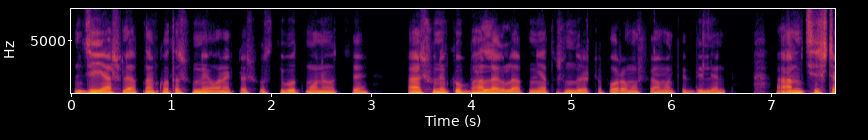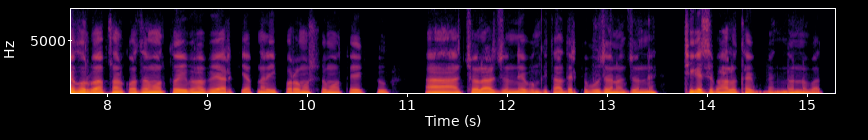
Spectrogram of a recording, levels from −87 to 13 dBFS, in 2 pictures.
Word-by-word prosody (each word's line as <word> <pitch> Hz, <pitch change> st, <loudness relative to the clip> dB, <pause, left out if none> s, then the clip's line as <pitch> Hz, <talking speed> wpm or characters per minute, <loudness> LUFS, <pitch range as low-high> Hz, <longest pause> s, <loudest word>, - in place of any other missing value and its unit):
জি, 140 Hz, -, +7 dB, 0.2 s
আসলে 125 Hz, +2 st, +1 dB
আপনার 130 Hz, +1 st, +2 dB
কথা 130 Hz, 0 st, +2 dB
শুনে 130 Hz, -2 st, +4 dB
অনেকটা 115 Hz, +2 st, -1 dB
স্বস্তিবোধ 120 Hz, 0 st, -2 dB
মনে 115 Hz, +1 st, +3 dB
হচ্ছে। 115 Hz, 0 st, -6 dB, 0.6 s
আ -, -, +5 dB
শুনে 155 Hz, 0 st, +5 dB
খুব 165 Hz, -4 st, +3 dB
ভাল 125 Hz, +2 st, +7 dB
লাগলো, 125 Hz, -2 st, +3 dB
আপনি 130 Hz, 0 st, -3 dB
এত 125 Hz, -, -19 dB
সুন্দর 125 Hz, -2 st, +1 dB
একটা 125 Hz, +1 st, -11 dB
পরামর্শ 110 Hz, +2 st, -1 dB, 0.2 s
আমাকে 110 Hz, 0 st, -4 dB
দিলেন। 110 Hz, +4 st, -1 dB, 0.7 s
আমি 150 Hz, +3 st, +7 dB
চেষ্টা 165 Hz, +3 st, +2 dB
করব 150 Hz, -5 st, +3 dB
আপনার 125 Hz, 0 st, 0 dB
কথা 125 Hz, 0 st, 0 dB
মত 120 Hz, 0 st, 0 dB
এভাবে 115 Hz, -1 st, +1 dB
আরকি 115 Hz, -1 st, -9 dB
আপনার 115 Hz, -1 st, -5 dB
এই 110 Hz, -, -4 dB
পরামর্শ 110 Hz, +1 st, -2 dB, 0.2 s
মতো 105 Hz, +1 st, -6 dB
একটু 110 Hz, -, -13 dB, 0.5 s
আ -, -, +3 dB, 0.4 s
চলার 110 Hz, -1 st, +2 dB
জন্য 105 Hz, +1 st, -2 dB
এবং 110 Hz, 0 st, -5 dB
কি 115 Hz, -, -7 dB
তাদেরকে 105 Hz, +1 st, -4 dB
বোঝানোর 105 Hz, -1 st, 0 dB
জন্য। 100 Hz, +2 st, -1 dB, 0.4 s
ঠিক 155 Hz, -, +2 dB
আছে 125 Hz, -, -3 dB
ভালো 110 Hz, 0 st, +2 dB
থাকবেন। 110 Hz, 0 st, -4 dB
ধন্যবাদ। 100 Hz, -1 st, -2 dB
115 Hz, 185 wpm, -22 LUFS, 110-125 Hz, 0.7 s, জি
